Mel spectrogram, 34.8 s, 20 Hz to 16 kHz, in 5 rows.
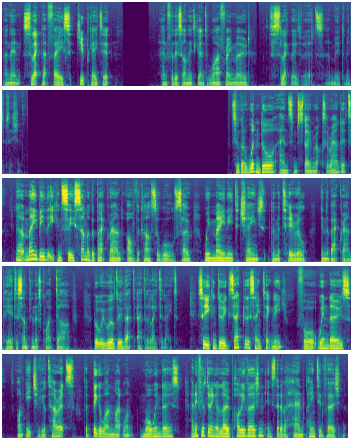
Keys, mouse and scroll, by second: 0.3 shift+d, 2.6 click, 3.2-10.1 typing, 3.7 click, 5.1 middle click, 5.3 click, 5.6 middle click, 6.3 click, 6.7 click, 7.0 click, 7.3 click, 7.9 click, 8.7 click, 9.3 click, 10.0 click, 10.8 Tab, 10.9 scroll down 5, 10.9 middle click, 11.1 click, 11.4 click, 24.6 scroll down 4, 24.7-28.0 shift+middle drag, 29.5-31.5 shift+middle drag.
